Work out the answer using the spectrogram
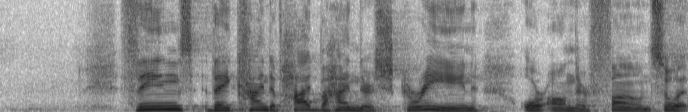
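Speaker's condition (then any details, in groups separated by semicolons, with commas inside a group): No condition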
